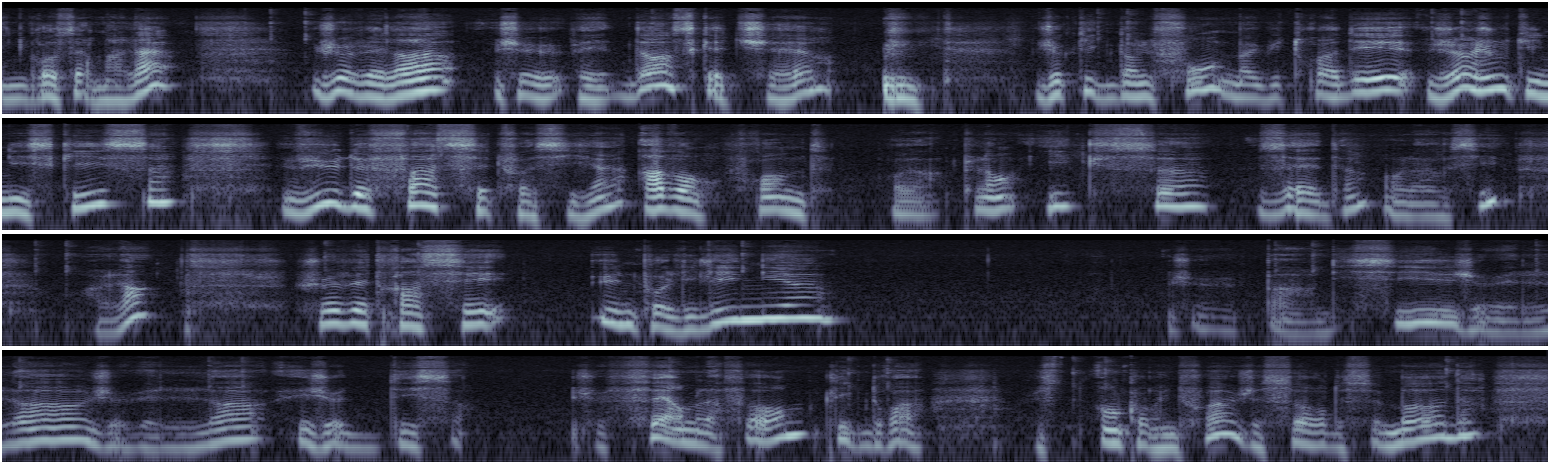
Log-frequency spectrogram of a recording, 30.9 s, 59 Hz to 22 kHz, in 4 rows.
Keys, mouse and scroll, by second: 1.3 click, 3.2 click, 5.4 click, 7.1 click, 9.7 click, 15.6 click, 16.5 scroll up 1, 17.0-17.7 right drag, 18.9 click, 21.7 click, 23.0 click, 24.1 click, 26.3 click, 27.4 right click, 28.5 right click, 29.2-29.7 scroll up 3, 29.9-30.6 right drag.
